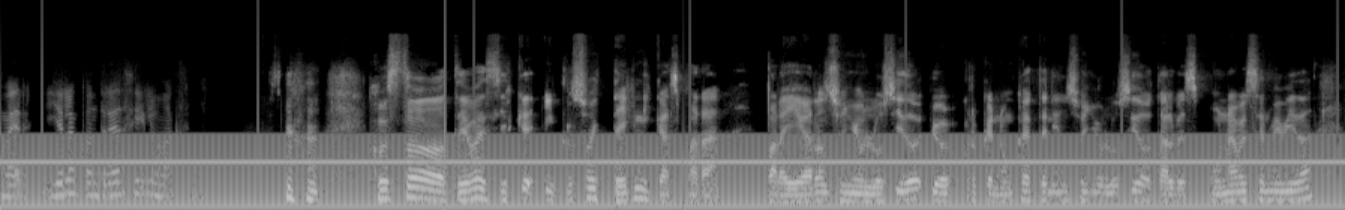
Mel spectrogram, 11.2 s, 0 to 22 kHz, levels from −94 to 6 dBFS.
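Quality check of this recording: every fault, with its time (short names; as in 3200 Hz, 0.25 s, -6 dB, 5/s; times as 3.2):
buzz 60 Hz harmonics 29 -30 dBFS
tick 33 1/3 rpm -12 dBFS
tone 860 Hz -29 dBFS
3.71 pop -4 dBFS
5.69–5.7 gap 9.2 ms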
